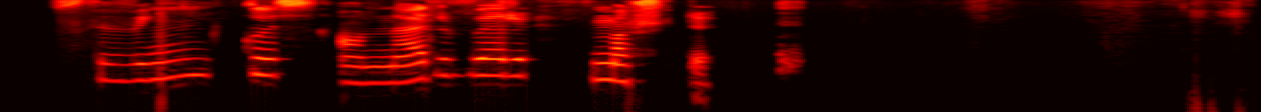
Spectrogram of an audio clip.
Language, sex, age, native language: Icelandic, female, 6, Icelandic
